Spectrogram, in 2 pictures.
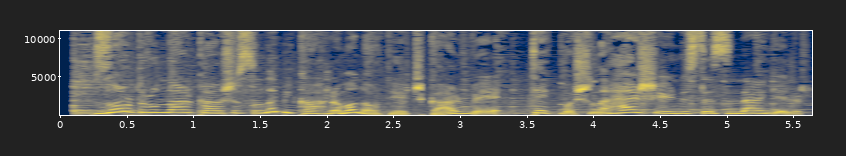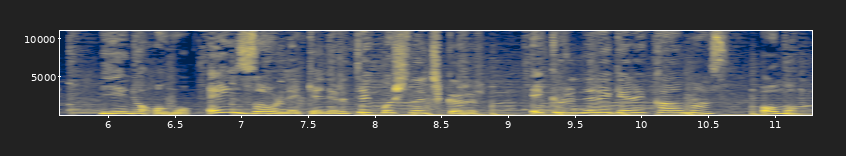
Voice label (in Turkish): reklam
